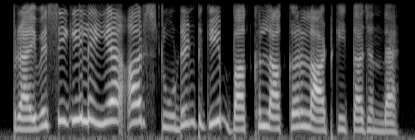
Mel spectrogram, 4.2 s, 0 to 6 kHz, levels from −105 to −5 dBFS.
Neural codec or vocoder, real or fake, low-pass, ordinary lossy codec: none; real; 5.4 kHz; none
